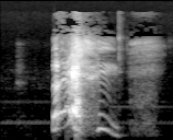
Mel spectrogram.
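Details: Single loud voiced sneeze with a short trailing vocal tail, possibly exaggerated for fun in a sneezing challenge clip.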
